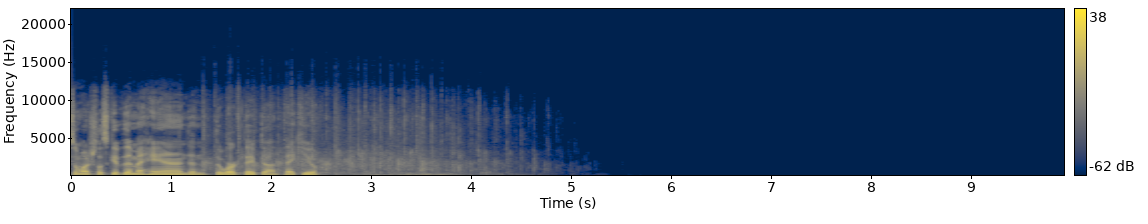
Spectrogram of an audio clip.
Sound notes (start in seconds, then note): 3.4 applause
